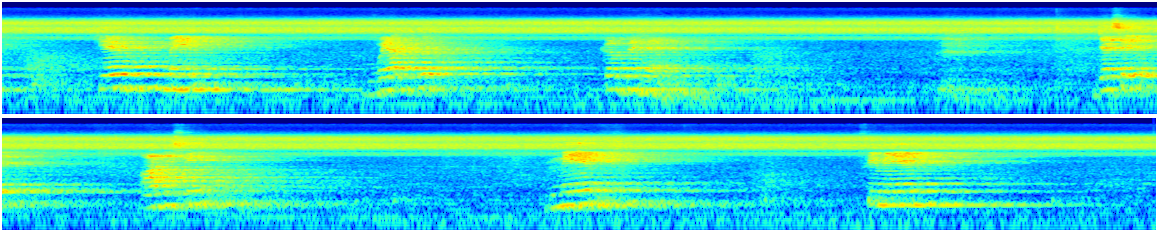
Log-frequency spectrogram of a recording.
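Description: A man speaks in short bursts with pauses, in a room that echoes a little.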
